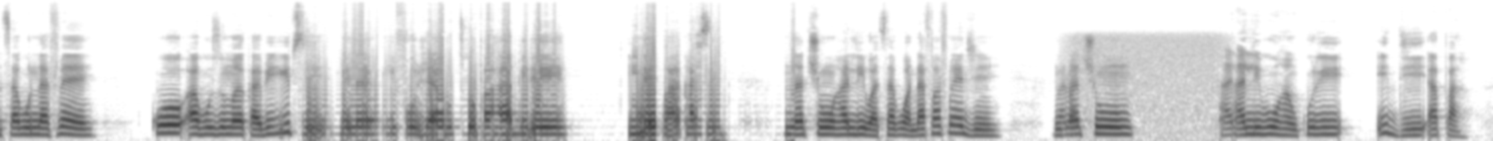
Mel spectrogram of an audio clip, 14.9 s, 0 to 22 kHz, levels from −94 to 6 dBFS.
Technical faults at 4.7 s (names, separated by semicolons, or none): robotic sound from repeated short buffers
